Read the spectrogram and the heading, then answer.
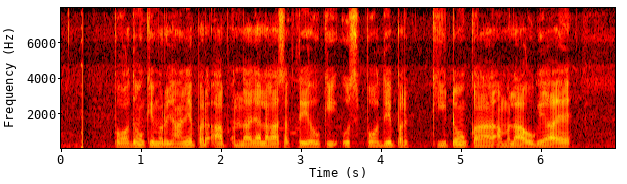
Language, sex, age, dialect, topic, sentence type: Hindi, male, 56-60, Kanauji Braj Bhasha, agriculture, statement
